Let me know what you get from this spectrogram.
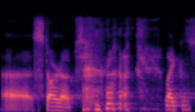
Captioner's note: laughs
